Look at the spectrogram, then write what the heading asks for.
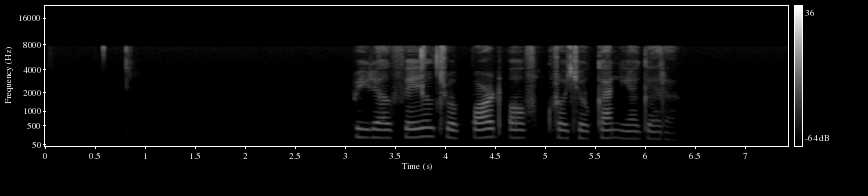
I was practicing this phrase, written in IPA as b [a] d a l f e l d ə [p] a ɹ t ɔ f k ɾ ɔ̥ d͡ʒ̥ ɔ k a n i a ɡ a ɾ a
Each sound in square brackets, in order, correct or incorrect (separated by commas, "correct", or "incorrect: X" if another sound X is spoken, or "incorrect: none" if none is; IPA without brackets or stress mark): incorrect: i, correct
